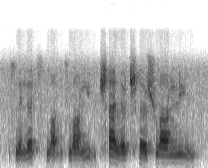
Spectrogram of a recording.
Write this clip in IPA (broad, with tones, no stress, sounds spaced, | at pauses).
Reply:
s w ə˧˥ n ɤ˥˩ t͡sʰ w ɑ̰˨˩ ŋ s w ɑ˧˥ ŋ y̰˨˩ n ʈ͡ʂʰ ä˥˩ l ɤ˧˥ ʈ͡ʂʰ ɤ˧˥ ʂ w ɑ˥ ŋ l y˥˩ n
